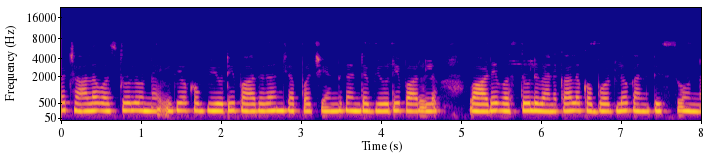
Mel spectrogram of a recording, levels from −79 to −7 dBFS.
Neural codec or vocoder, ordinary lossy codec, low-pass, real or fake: none; none; 7.2 kHz; real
